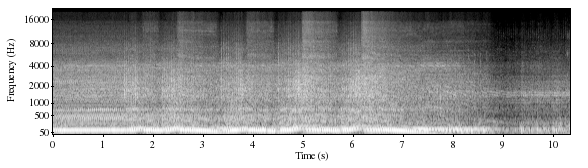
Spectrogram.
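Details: Subaru EJ20G turbo engine, run 11,000 km through winter without an oil change then hard driving; deep rapid knock during revs, most obvious as throttle drops off, from a damaged connecting rod bearing on one rod; rod knock.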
